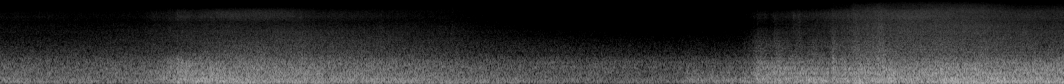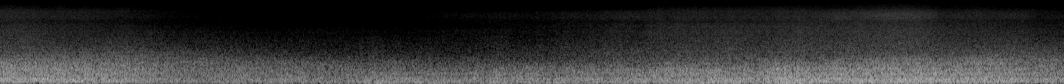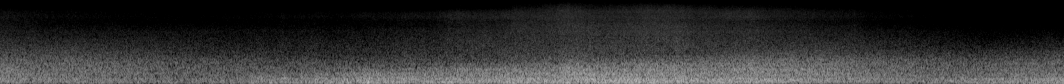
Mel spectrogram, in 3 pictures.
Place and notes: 河溝尾, 太麻里鄉 Taitung County - the waves
At the beach, Sound of the waves
Zoom H2n MS+XY
14 March 2018, 13:16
